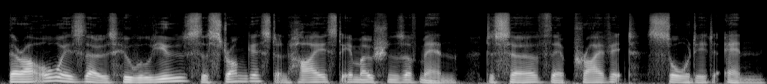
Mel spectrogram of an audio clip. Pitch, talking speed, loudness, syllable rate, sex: 105 Hz, 155 wpm, -18 LUFS, 4.6 syllables/s, male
